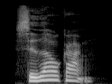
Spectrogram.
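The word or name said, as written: sædafgang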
